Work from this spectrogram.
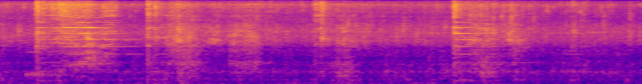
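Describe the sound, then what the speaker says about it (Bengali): Potatoes frying in a pan with turmeric and salt, heard as soft sizzling under a few clinks and scrapes of a utensil against the pan, with brighter stirring bursts at intervals. "লাল করে আমি ভেজে নিচ্ছি আলুগুলো"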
